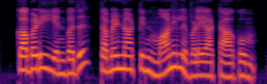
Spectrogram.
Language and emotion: Tamil, neutral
